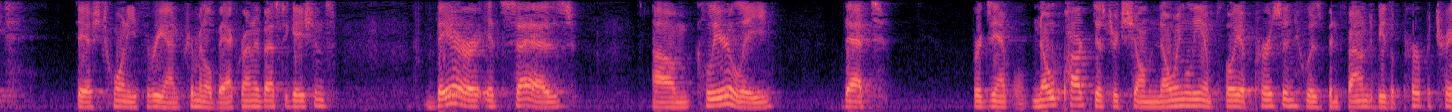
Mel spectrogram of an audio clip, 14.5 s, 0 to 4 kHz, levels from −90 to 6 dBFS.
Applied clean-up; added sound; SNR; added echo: none; none; none; none.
